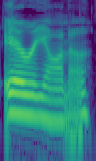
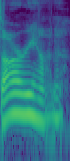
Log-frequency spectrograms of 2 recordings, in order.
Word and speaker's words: Arianna: And then also, people always say Arianna. It's Arianna for me.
